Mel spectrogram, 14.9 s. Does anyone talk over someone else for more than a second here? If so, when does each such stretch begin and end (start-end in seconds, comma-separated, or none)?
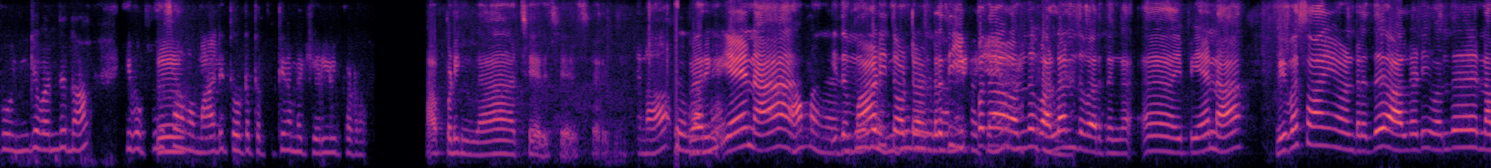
8.4-10.6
